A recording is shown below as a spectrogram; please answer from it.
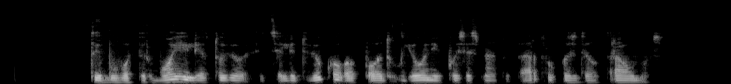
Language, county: Lithuanian, Klaipėda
